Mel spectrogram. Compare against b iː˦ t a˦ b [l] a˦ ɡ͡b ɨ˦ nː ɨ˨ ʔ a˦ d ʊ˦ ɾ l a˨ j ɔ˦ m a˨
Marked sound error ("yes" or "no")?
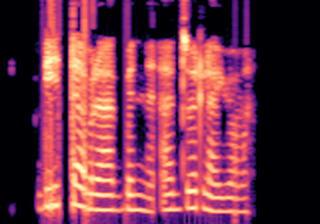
yes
